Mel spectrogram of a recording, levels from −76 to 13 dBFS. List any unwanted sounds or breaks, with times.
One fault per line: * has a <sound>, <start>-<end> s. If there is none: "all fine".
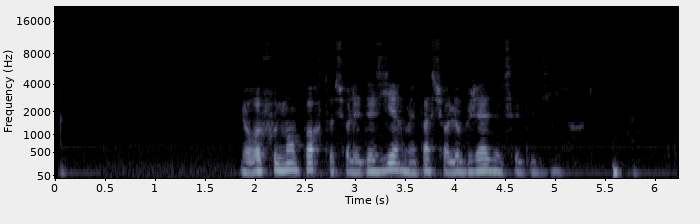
all fine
